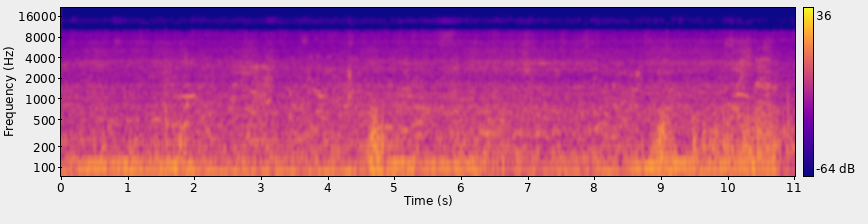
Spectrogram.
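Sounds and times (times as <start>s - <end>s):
people talking indistinctly: 0.0s - 11.0s
ship engine rumble: 0.0s - 11.0s.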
